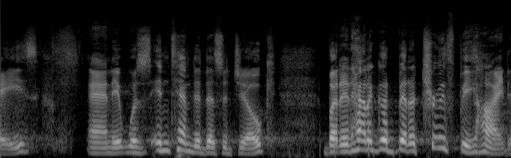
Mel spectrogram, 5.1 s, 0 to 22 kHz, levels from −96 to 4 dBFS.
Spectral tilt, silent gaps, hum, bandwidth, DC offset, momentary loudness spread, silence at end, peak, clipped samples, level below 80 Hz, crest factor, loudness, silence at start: -4.5 dB/octave; none; none; 14.5 kHz; under 0.1%; 16 LU; 0 s; -18 dBFS; under 0.1%; -80 dBFS; 20 dB; -39 LUFS; 0 s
